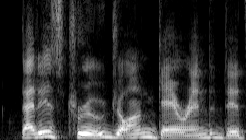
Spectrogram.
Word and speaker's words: Garand: exact reason for why people first started saying Garand instead of Garand I'm guessing just because that's how it makes more sense to read it in English Garand is the French Canadian pronunciation John C Garand was French Canadian so that makes sense but Garand is just a bit more natural for a lot of Americans to say but regardless of how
